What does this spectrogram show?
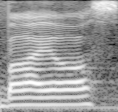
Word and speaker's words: BIOS: is a an acronym because it is pronounced as if it were a word bios if those of you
